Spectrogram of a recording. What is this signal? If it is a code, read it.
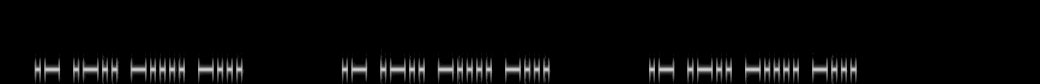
Morse code, heard as a keyed tone, about 25 wpm, 700 Hz. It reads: AL6B AL6B AL6B
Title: USA Call Signs - 4 Characters - Repeated 3x - 25wpm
